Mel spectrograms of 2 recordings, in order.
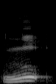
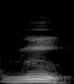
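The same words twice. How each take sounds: First: The word is said with a high tone. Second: The word is said with a low tone. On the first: The speaker calls it right. "elles passent à ton O quand elles sont préfixées" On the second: The speaker calls it wrong. "Vous ne dites pas ni. Parce que normalement, le nya est une lettre à ton bas"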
